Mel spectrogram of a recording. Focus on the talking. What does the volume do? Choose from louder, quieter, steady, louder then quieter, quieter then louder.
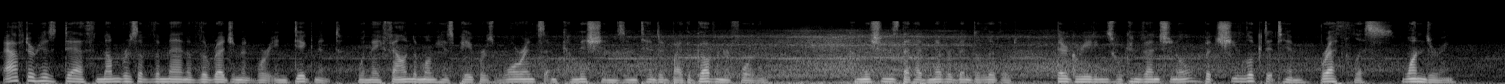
steady.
